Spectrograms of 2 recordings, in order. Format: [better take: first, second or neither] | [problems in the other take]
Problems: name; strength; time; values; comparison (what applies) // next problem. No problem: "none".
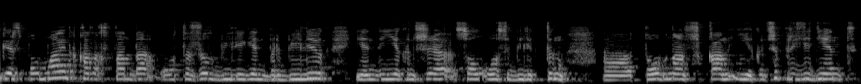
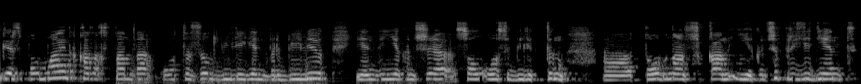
first | noise reduction (neural mask model RNNoise)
